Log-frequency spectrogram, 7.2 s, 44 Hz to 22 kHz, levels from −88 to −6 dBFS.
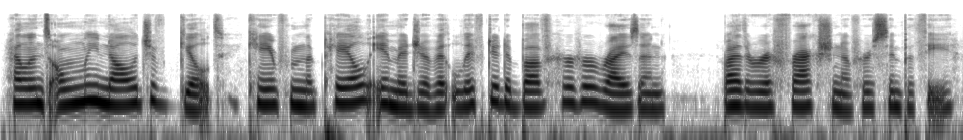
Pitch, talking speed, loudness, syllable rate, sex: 205 Hz, 185 wpm, -16 LUFS, 5.8 syllables/s, female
